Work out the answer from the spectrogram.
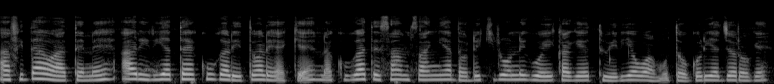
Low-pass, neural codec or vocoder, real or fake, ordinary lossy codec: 9.9 kHz; none; real; none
